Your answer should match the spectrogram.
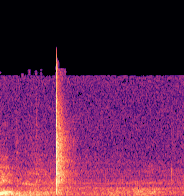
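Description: A single sharp click about two thirds of a second in, in a quiet room.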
